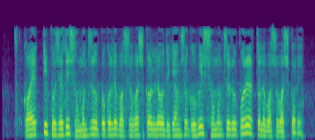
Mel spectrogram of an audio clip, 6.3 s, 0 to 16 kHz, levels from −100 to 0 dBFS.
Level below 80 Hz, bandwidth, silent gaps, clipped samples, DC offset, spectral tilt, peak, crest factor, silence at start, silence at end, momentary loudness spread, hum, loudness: -56 dBFS; 7.8 kHz; none; under 0.1%; under 0.1%; -5.5 dB/octave; -2 dBFS; 14 dB; 0.45 s; 0.25 s; 5 LU; none; -16 LUFS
